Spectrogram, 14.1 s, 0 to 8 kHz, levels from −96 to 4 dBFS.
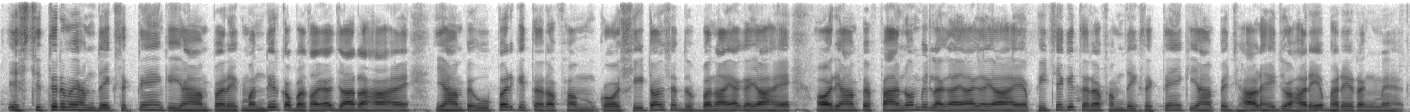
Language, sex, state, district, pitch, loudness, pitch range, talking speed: Hindi, male, Maharashtra, Solapur, 150 Hz, -17 LUFS, 145-165 Hz, 230 wpm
